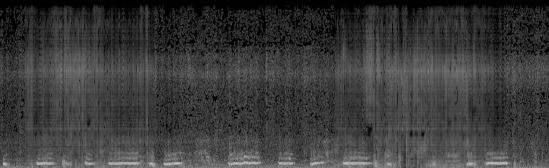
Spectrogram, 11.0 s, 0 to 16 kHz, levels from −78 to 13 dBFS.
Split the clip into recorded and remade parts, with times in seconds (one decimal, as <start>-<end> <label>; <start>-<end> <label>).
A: 0.0-0.5 recorded; 0.5-3.1 remade; 3.1-6.7 recorded; 6.7-10.1 remade; 10.1-11.0 recorded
